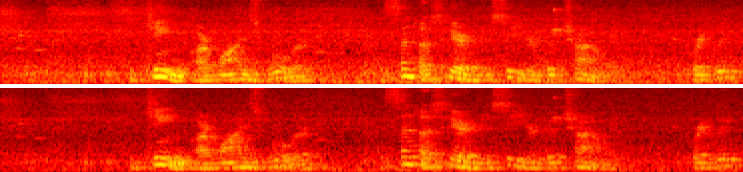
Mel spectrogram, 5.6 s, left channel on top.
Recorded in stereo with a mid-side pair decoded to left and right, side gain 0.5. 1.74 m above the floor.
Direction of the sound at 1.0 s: 50° left.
